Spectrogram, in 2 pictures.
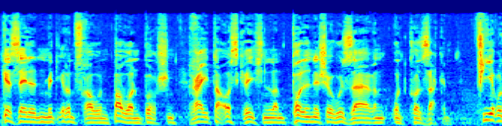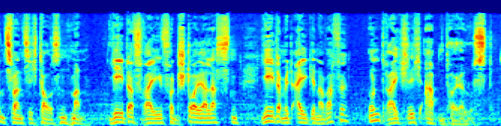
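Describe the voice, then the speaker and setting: A man reading scripted historical documentary narration in a measured, serious storytelling manner. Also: lowish voice, slight background noise.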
